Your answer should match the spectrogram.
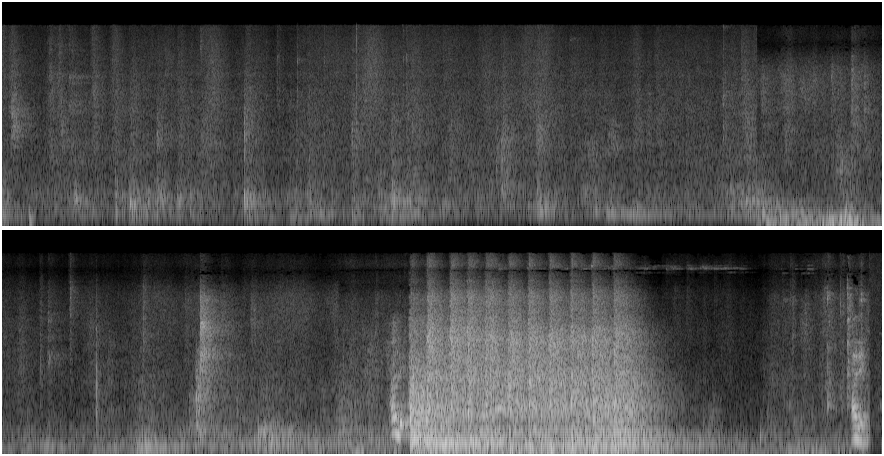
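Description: Soldiers moving through rooms, with scattered knocks, thuds and gear rattling. About two thirds of the way in, a loud harsh noise starts suddenly, lasts about three seconds, then fades.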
